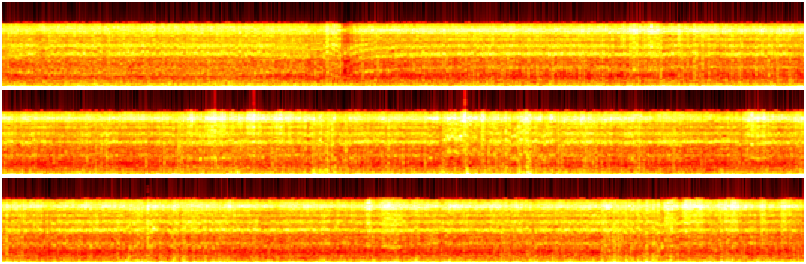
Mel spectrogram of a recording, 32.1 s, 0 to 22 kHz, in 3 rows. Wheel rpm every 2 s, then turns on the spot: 190, 180, 190, 230, 230, 230, 230, 230, 250, 230, 230, 230, 230, 230, 230, 230.
none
